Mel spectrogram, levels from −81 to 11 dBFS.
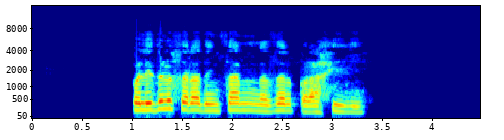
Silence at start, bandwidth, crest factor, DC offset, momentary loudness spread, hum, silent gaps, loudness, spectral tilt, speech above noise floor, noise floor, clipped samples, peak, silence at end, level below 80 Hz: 1 s; 6.8 kHz; 18 dB; under 0.1%; 12 LU; none; none; -15 LUFS; -8 dB/octave; over 75 dB; under -90 dBFS; under 0.1%; 0 dBFS; 1.2 s; -68 dBFS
